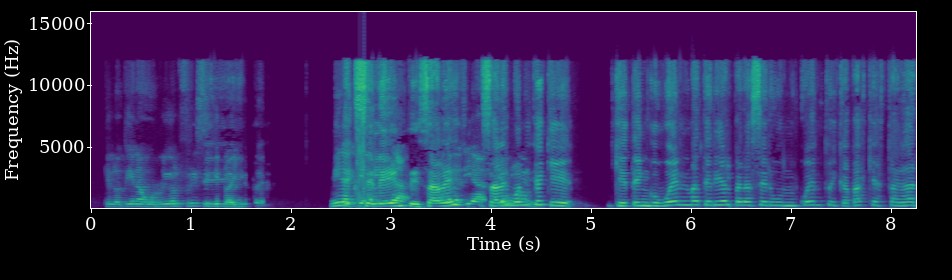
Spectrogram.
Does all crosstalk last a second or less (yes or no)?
no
